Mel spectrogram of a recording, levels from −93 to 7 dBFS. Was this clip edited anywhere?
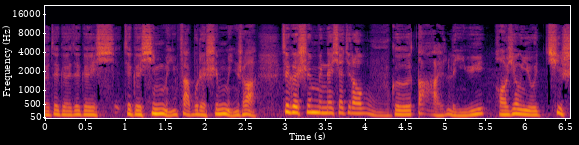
yes; 1 cut; at 5.6 s

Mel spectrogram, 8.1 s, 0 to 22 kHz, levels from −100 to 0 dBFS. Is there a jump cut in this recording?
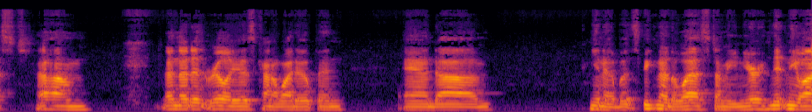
no; 0 cuts

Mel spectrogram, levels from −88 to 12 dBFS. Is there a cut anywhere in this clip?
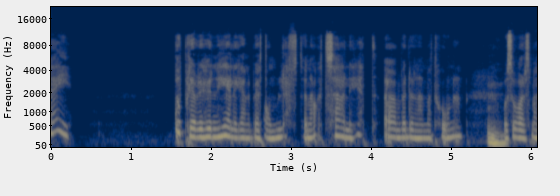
yes; 3 cuts; at 1.5 s, 2.7 s, 3.3 s

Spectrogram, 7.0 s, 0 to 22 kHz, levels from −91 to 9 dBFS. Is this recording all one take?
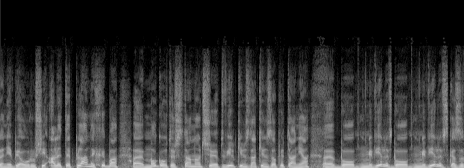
no; 2 cuts; at 3.3 s, 5.9 s

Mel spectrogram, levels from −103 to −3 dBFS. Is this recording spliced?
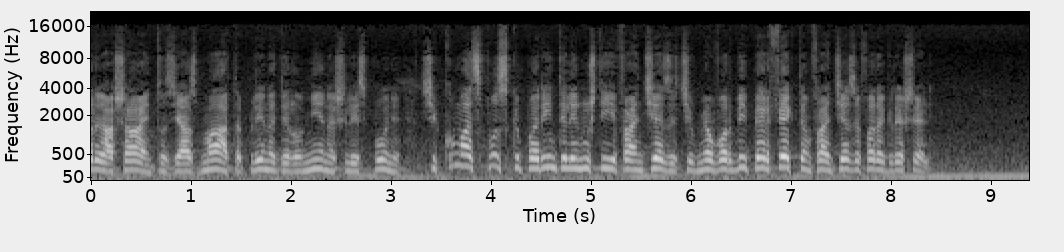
no; 0 cuts

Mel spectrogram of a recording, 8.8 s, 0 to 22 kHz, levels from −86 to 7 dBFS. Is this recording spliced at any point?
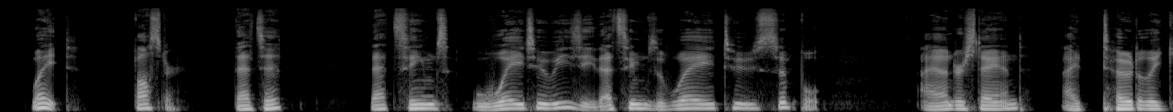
no; 0 cuts

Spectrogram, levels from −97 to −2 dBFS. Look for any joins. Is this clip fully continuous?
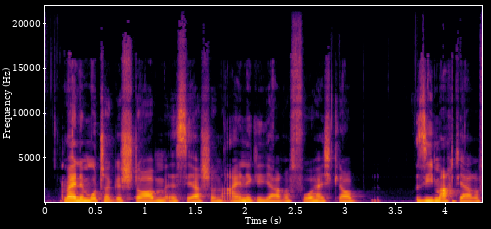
yes; 0 cuts

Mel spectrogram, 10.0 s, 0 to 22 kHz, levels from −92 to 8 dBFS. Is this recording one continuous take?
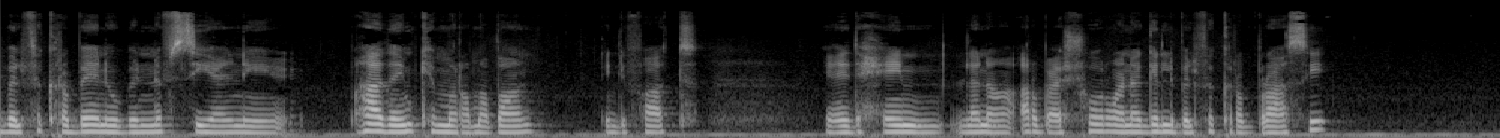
yes; 0 cuts

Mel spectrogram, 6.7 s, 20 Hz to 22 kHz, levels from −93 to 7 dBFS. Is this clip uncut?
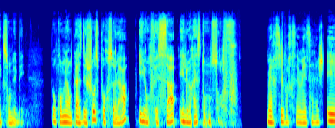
yes; 0 cuts

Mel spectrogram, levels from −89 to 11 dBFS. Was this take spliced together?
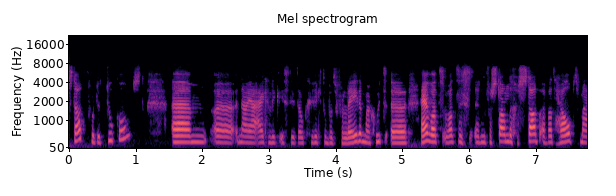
no; 0 cuts

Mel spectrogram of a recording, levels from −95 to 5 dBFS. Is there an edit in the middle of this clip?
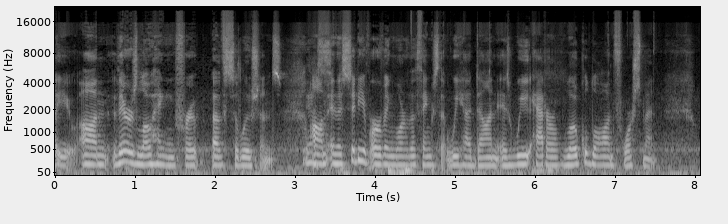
yes; 1 cut; at 5.9 s

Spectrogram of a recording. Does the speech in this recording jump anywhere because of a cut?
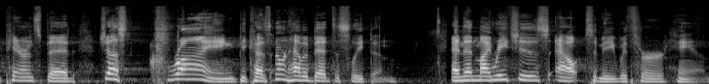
yes; 3 cuts; at 2.8 s, 4.5 s, 4.9 s

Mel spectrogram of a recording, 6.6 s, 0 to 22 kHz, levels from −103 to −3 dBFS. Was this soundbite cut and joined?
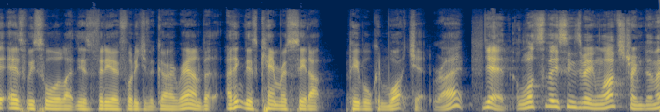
yes; 2 cuts; at 3.5 s, 4.7 s

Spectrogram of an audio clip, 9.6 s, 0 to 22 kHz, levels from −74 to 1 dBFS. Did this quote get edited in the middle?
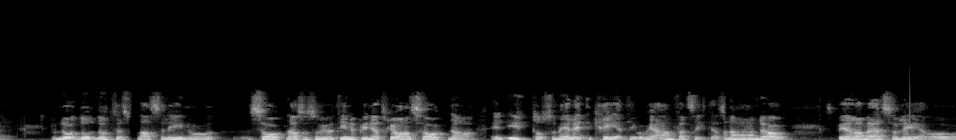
yes; 3 cuts; at 1.3 s, 4.8 s, 7.2 s

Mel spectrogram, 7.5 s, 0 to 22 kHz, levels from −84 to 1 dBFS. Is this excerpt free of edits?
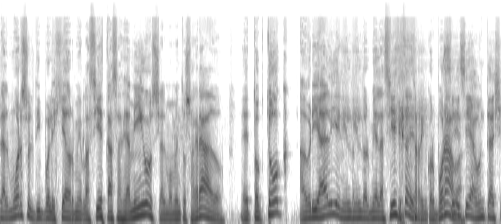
no; 6 cuts; at 1.6 s, 2.4 s, 3.4 s, 4.4 s, 5.3 s, 6.2 s

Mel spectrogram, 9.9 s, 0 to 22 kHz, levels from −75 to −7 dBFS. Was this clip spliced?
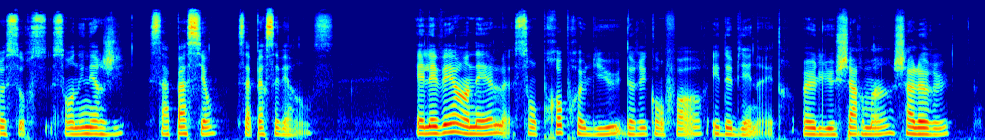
no; 0 cuts

